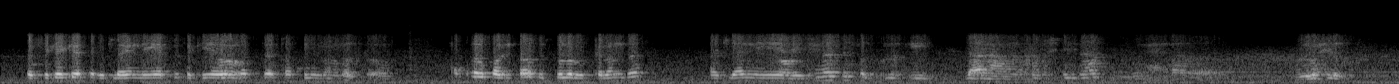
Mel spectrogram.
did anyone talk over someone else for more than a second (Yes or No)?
No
